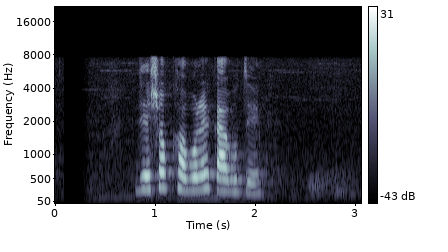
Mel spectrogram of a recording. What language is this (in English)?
Bangla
